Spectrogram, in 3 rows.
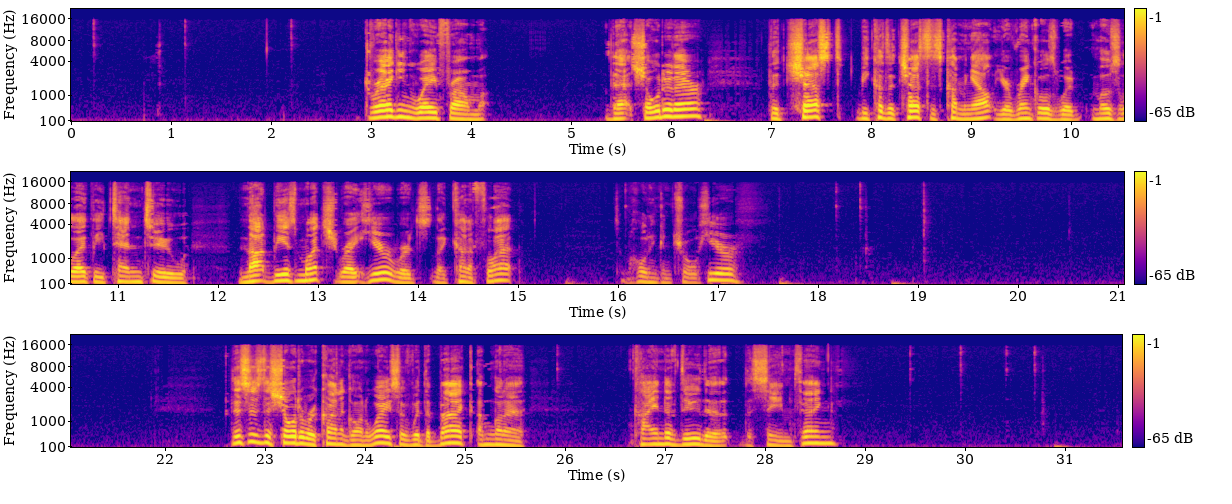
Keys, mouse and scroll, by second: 1.1 ctrl+click, 16.1 ctrl+click, 18.2 ctrl+click, 19.0 middle click, 23.7 middle click, 24.8 ctrl+click, 25.9 ctrl+click, 27.4 ctrl+click, 29.4 ctrl+click, 30.4 ctrl+click.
